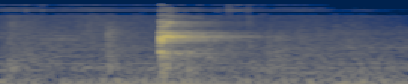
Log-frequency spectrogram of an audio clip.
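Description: An elevator chimes.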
